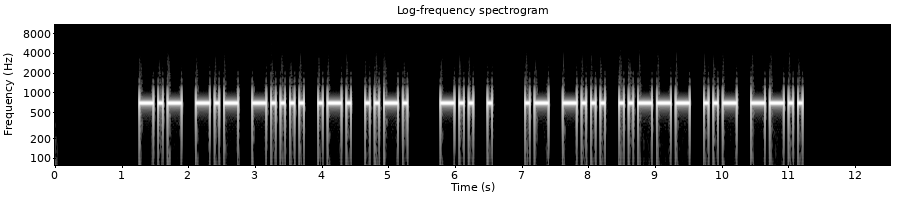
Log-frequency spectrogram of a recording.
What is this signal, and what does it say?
Morse code, heard as a keyed tone, about 17 wpm, 700 Hz. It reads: KK6RF DE AB2UZ
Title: USA Callsign DE Callsign - 5 Characters - 17wpm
